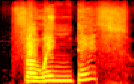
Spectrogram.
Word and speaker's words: Fuentes: If you do Fuentes, say it right.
